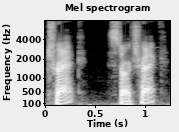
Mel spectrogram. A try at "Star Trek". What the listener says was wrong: You said track.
